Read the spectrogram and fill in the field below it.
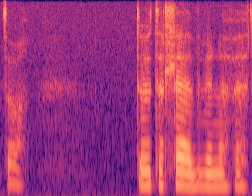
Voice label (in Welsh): "lleddf" Welsh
